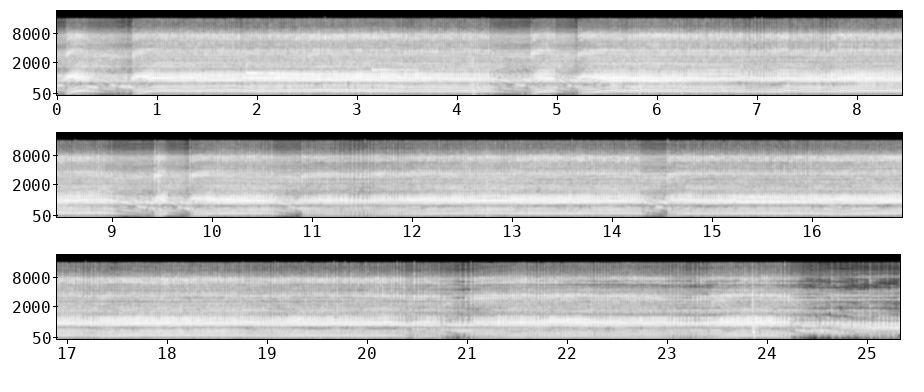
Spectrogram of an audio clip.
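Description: A chainsaw engine roars loudly, dipping and rising in pitch as it cuts into wood.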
